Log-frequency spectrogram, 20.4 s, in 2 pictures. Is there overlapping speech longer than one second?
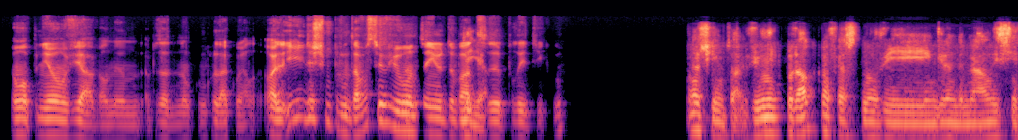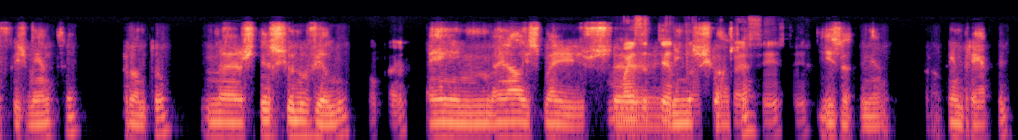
Yes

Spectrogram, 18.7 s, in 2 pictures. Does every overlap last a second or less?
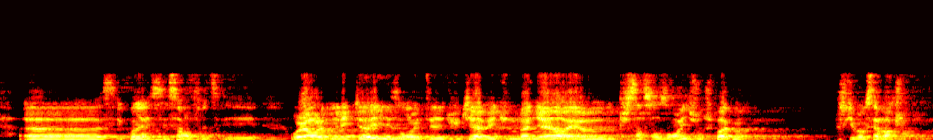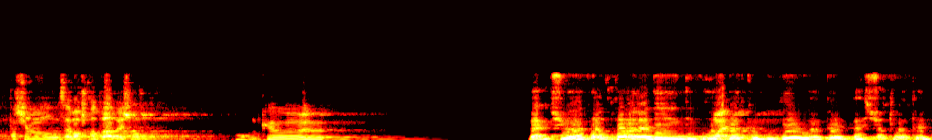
Yes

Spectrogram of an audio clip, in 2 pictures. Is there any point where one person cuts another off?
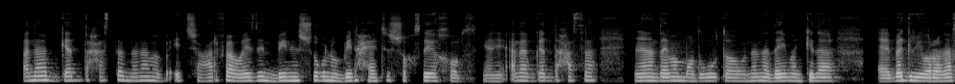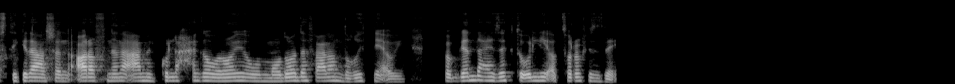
No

